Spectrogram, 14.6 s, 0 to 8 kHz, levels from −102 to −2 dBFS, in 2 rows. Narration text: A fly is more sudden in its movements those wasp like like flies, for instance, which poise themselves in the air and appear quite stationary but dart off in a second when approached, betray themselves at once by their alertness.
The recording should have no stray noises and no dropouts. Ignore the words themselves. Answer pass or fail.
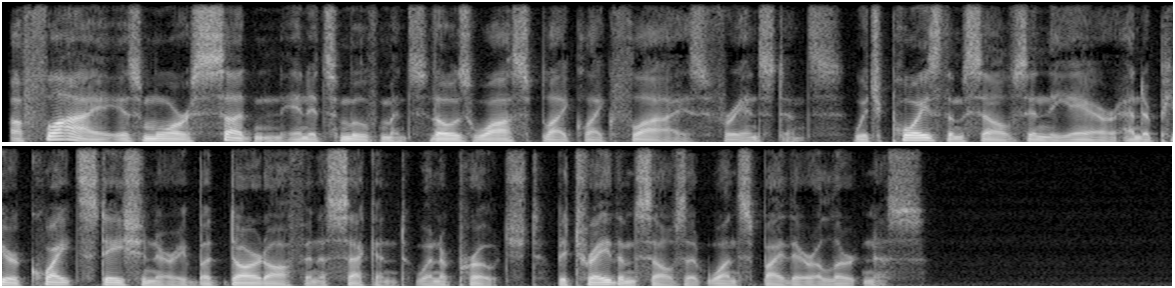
pass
